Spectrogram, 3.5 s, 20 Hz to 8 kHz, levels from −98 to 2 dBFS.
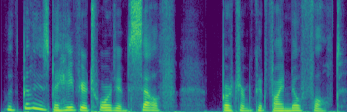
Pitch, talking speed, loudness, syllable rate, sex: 180 Hz, 170 wpm, -18 LUFS, 5.3 syllables/s, female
